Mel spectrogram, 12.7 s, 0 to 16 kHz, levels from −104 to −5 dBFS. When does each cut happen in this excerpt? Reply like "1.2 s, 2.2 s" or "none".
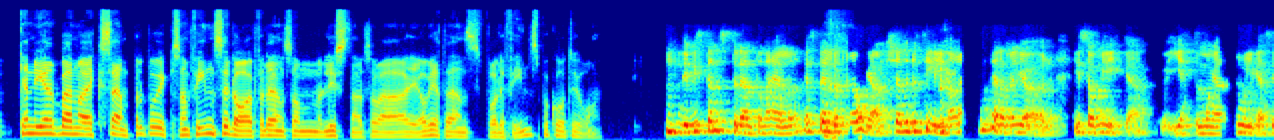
1.7 s, 4.4 s, 11.0 s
